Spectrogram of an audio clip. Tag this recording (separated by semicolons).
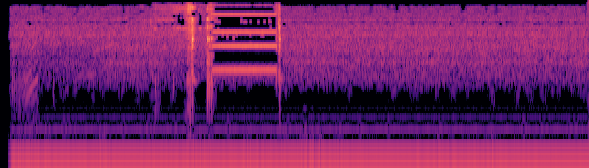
beep; beeping; computer; digital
